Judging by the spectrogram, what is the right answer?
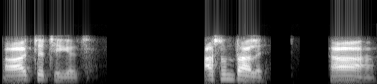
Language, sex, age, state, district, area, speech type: Bengali, male, 60+, West Bengal, South 24 Parganas, rural, conversation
